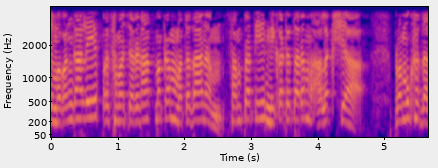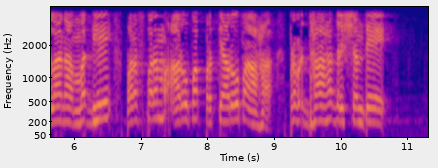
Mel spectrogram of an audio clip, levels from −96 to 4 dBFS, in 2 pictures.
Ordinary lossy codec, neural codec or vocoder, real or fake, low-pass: none; vocoder, 44.1 kHz, 80 mel bands, Vocos; fake; 3.6 kHz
